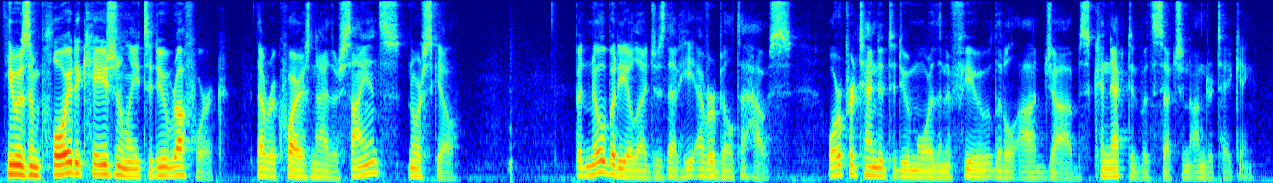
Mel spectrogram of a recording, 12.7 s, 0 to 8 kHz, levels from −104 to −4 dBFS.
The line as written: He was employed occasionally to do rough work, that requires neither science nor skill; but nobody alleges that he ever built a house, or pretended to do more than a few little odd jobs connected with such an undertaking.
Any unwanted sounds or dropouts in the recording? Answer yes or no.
yes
